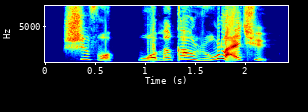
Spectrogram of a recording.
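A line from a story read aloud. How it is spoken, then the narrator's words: Crying out. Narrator (Chinese): 悟空叫了起来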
